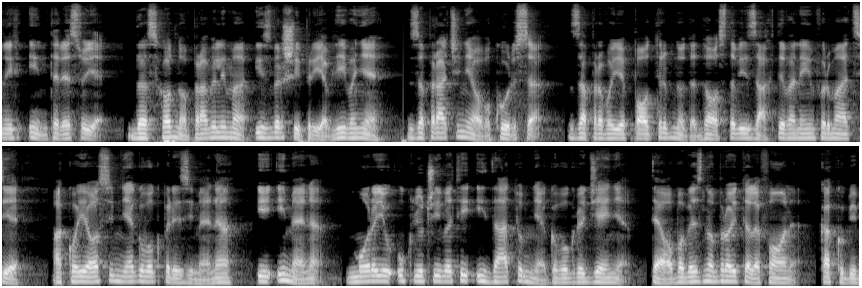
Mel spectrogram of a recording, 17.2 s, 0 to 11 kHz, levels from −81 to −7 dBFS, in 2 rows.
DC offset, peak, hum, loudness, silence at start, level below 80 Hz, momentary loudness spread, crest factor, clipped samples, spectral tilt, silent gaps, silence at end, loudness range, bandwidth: under 0.1%; -2 dBFS; none; -20 LUFS; 0 s; -42 dBFS; 6 LU; 18 dB; under 0.1%; -5.5 dB/octave; none; 0 s; 1 LU; 11 kHz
